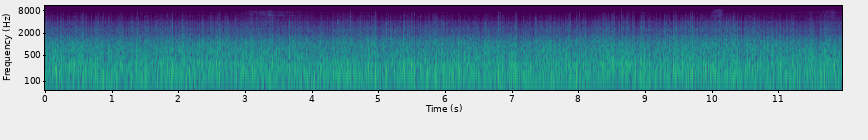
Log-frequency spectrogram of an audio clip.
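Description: Steady rush of wind over the microphone while riding a motorbike at cruising speed, with the bike's running and road noise underneath.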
